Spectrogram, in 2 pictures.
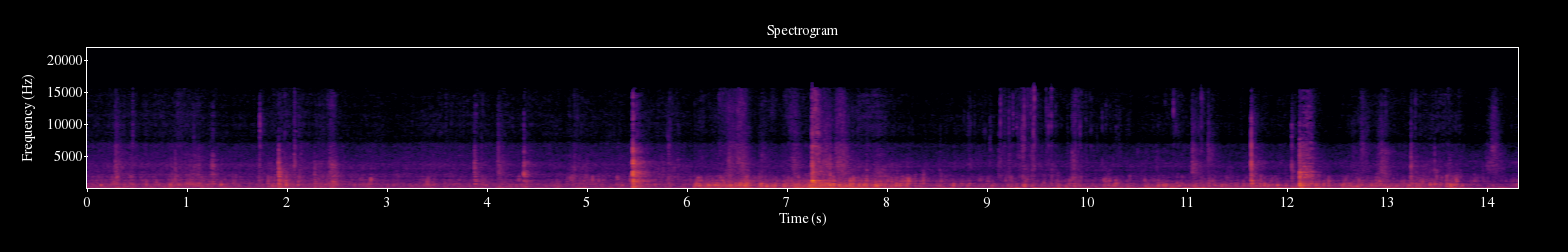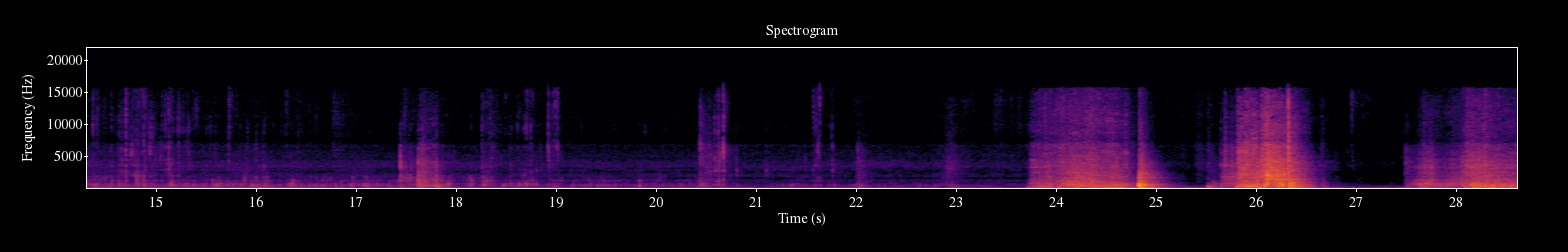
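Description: A pot of spaghetti at a rolling boil, with a utensil stirring and now and then clicking against the pot. Near the end come louder, splashy bursts as the pasta is lifted dripping from the water with a pasta server and dropped into a frying pan.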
